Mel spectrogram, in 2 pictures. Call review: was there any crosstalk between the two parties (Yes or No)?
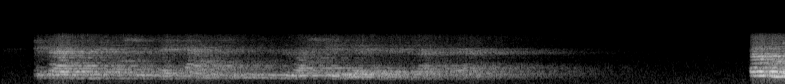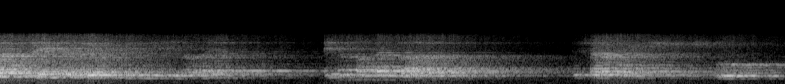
No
